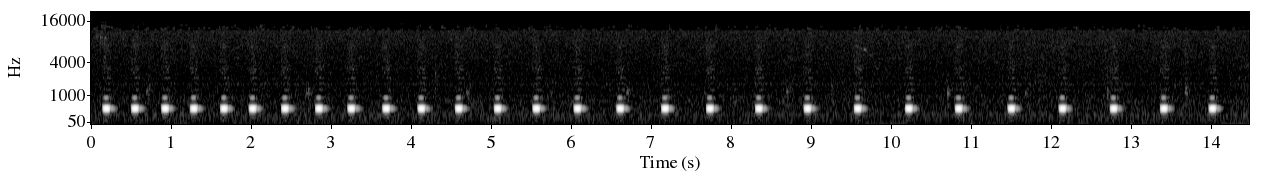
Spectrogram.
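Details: Educational fetal heart rate monitoring rhythm (Rhythm 3): steady electronic monitor beeps tracking a fetal heartbeat, starting near 160 a minute and slowing to about 90.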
